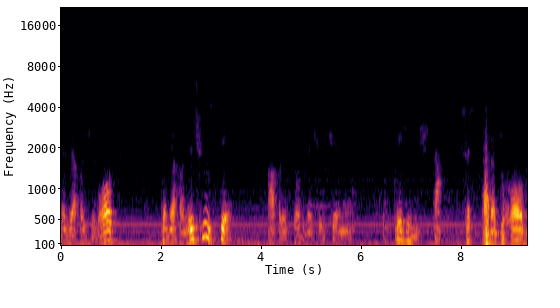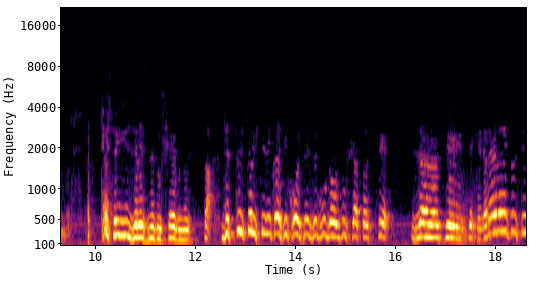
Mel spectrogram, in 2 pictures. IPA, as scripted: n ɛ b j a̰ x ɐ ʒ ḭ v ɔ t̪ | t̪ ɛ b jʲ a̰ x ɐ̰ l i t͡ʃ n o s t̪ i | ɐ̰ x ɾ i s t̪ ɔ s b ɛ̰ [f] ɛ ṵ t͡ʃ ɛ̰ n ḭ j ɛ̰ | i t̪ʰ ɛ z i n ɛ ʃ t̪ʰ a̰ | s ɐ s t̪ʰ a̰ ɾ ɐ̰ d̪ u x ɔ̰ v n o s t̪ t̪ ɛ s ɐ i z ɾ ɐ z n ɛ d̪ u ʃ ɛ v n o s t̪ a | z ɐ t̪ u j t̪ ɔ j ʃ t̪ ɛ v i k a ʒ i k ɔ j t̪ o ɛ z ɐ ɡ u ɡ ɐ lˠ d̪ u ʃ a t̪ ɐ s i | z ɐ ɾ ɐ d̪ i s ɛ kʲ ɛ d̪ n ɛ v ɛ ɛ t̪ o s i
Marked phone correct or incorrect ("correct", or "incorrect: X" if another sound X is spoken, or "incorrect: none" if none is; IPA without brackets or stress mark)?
incorrect: ʃ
